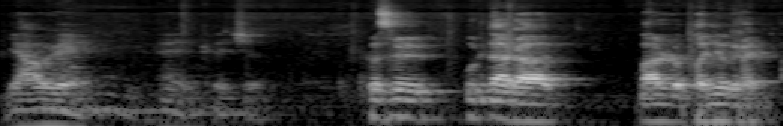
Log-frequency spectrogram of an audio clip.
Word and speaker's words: 야훼: 정확한 히브리식 발음은 야훼.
